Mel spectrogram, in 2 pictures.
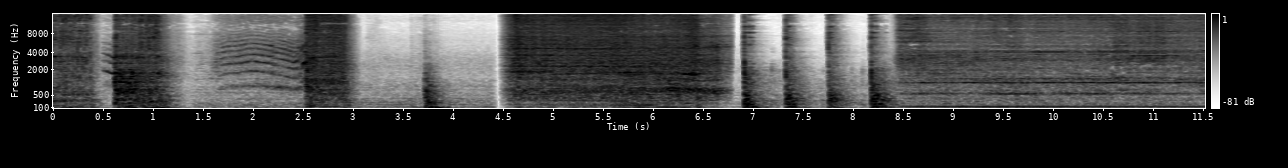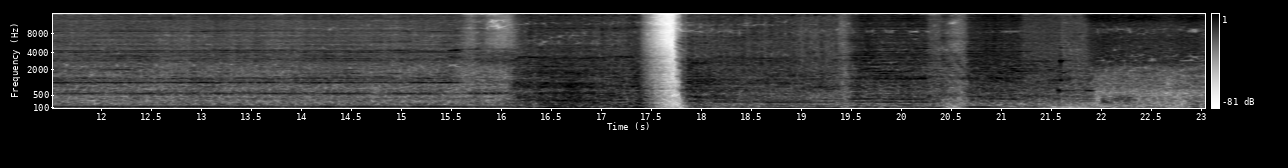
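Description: Screws driven into a reused wooden door slab with a power driver, long loud grinding whirs broken by short bursts and pauses, close by.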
